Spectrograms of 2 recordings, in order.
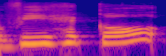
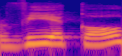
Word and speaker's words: vehicle: i and be pronounced both are Acceptable pronunciations so vehicle or vehicle with silent h this ise of Trans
